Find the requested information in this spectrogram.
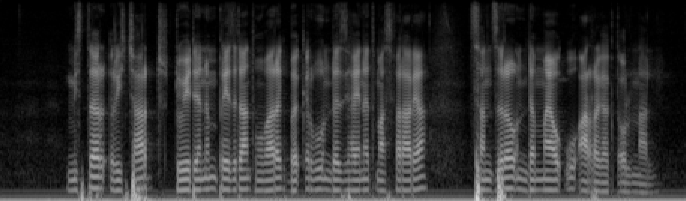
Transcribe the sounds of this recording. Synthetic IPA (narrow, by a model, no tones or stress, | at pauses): mist̪ʰəɾːit͡ʃːaɾd̪ | d̪oed̪ənɨmpɾe̞zid̪ant̪məβaɾəkʼbəkʼɨɾβuɨnd̪əzːihajnət̪masfəɾaɾja | sənzɨɾəwʔɨnd̪əmːajawkʼṵʔa̰rːəɡaɡt̪ʼəwlɨnal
